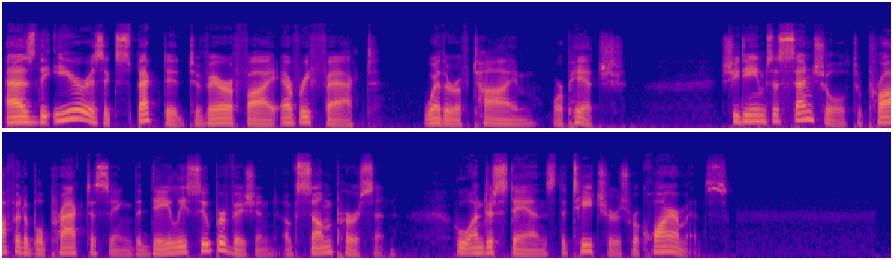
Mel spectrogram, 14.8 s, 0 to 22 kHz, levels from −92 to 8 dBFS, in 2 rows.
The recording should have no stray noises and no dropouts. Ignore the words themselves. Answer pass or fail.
pass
